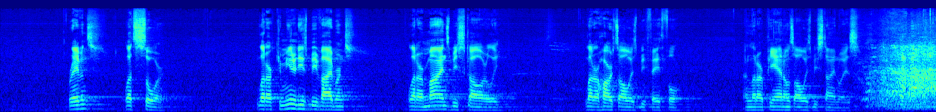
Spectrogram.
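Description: A young man speaks calmly into a microphone in a large echoing hall.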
